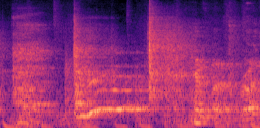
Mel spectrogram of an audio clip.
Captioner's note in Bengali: খুশির শব্দ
